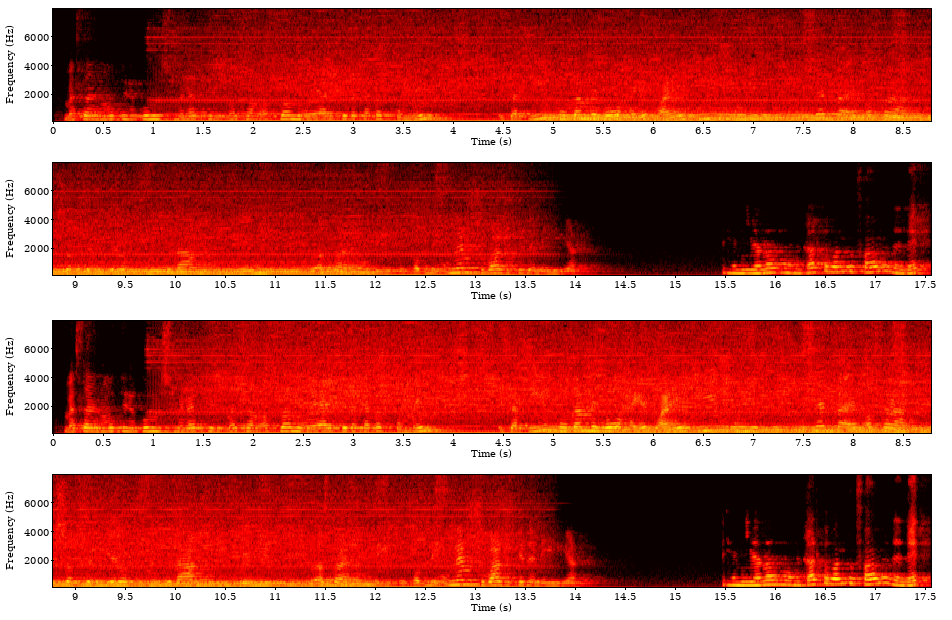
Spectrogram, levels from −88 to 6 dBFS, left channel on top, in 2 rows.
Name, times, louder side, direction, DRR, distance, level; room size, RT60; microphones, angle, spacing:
voice 1, 0.1-3.8 4.4-7.1 7.4-11.1 11.3-14.0, right 2 dB, 45° right, 4 dB, 1.6 m, -35 dB
sound 1, 0.9-14.1 14.4-14.6, equal, 25° right, 0.9 m, -22 dB
sound 2, 4.9-12.0, left 1 dB, 35° left, 1.6 m, -33 dB
voice 2, 15.5-17.4, right 4 dB, 90° right, 6 dB, 1.1 m, -31 dB
17.0 x 14.5 x 4.8 m, 0.89 s
head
